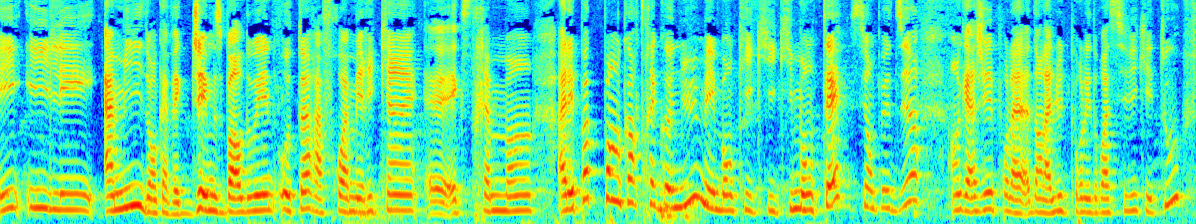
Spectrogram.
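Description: A woman's medium-pitched voice with lively intonation. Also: moderate pace. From Quebec. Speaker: writer. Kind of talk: interview. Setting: at home.

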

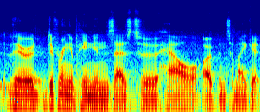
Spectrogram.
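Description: A man with an Australian accent has a very deep, low pitch and a monotone, flat delivery. Noticeable background noise can be heard. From Sydney, Australia. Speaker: podcast host. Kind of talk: casual interview.

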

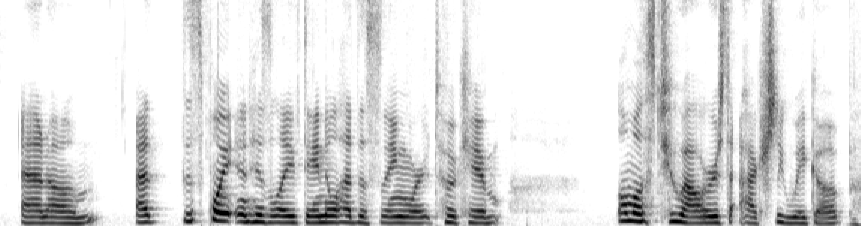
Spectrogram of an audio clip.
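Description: A woman's normal speaking voice, fairly high in pitch with fairly even intonation, at a moderate pace on a very clean recording with a silent background. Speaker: guest storyteller. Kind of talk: casual storytelling.

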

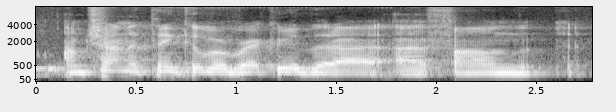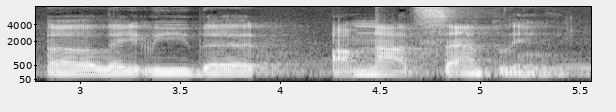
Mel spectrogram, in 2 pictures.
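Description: A man speaks at a moderate pace with a fairly low pitch, fairly even intonation and very even loudness. Noticeable background noise and audible room echo fill the recording. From Norway. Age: 20s. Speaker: rapper. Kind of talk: casual interview.

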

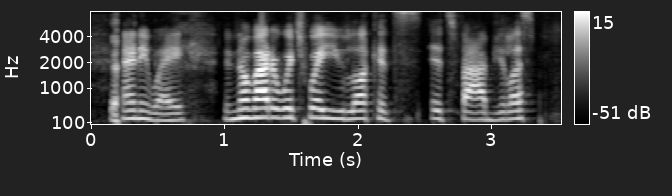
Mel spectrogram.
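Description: A woman with an unremarkable speaking voice talks at a fairly quick pace with fairly even intonation. The recording is very clean, with a silent background. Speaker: real estate team member. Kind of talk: casual radio chat. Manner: playful, teasing.

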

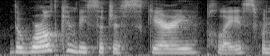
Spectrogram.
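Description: A woman talks in a plain, everyday voice at medium pitch with fairly even intonation. The recording is very clean, with a silent background. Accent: American. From US Midwest, Rockford. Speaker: Marine veteran and business owner. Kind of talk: casual interview.

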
